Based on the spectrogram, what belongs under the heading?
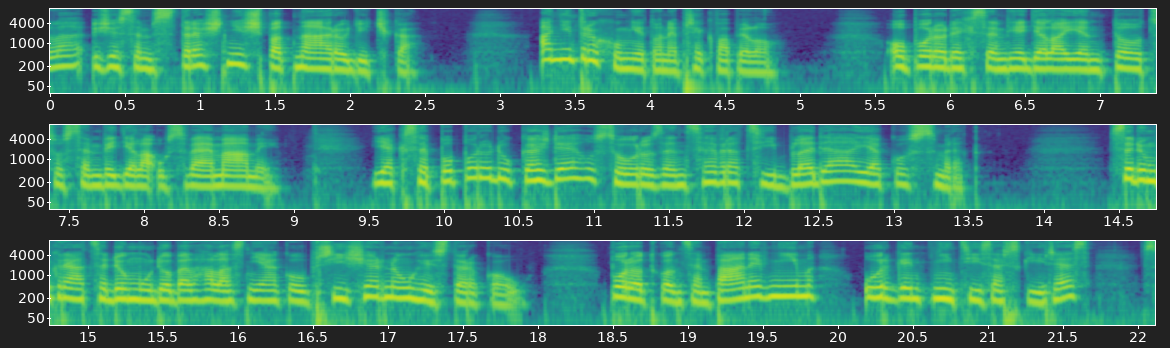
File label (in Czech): čte úryvek z knihy; Jak být ženou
